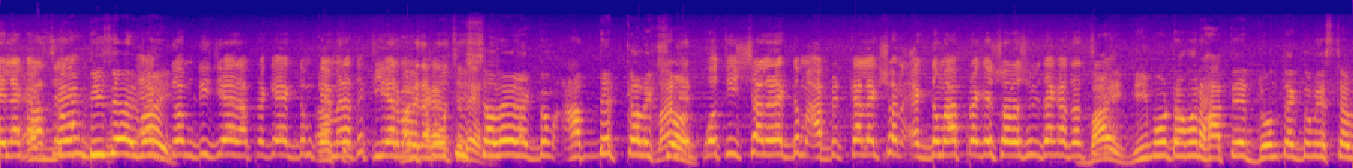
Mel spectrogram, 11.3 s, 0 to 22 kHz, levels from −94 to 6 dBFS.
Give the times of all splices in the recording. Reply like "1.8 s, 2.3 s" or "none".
none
